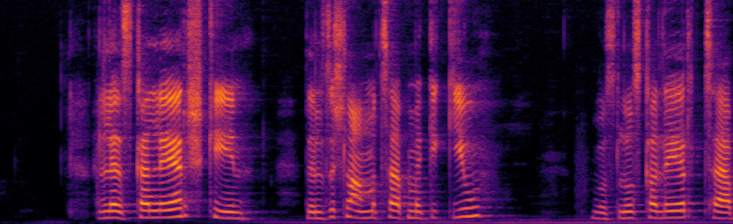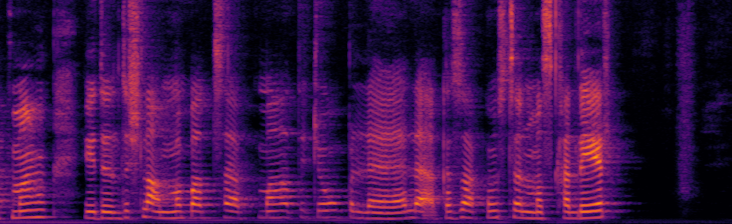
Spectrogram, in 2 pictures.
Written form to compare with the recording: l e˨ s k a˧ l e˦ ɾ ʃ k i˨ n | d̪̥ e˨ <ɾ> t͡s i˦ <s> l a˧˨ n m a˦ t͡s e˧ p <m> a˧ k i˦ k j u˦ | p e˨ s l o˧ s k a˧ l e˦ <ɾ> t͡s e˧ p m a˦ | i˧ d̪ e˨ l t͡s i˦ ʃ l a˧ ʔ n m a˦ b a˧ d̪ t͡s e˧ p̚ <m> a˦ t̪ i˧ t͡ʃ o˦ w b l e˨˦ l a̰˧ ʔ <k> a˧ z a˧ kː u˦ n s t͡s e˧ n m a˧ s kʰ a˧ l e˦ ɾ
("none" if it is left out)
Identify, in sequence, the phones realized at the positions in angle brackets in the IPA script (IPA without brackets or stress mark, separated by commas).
l, ʃ, m, ɾ, m, k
